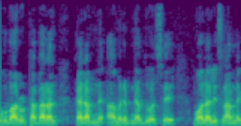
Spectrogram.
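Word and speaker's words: عمرو بن عبد ود: انا عامر ابن عبدود، عامر ابن عبدود، یہ صحیح تلفظ ہوگا۔ اور مولانا نے کہا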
